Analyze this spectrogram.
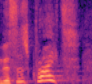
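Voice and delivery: sudden high lift of delight on "great". Retold or imitated. To himself seeing the bus already waiting, high delighted lift. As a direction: pitch it up high like good news just landed.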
